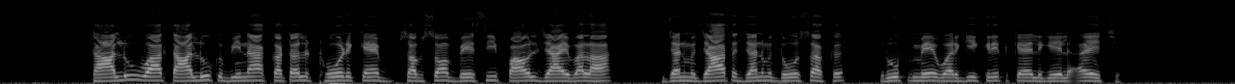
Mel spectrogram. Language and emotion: Maithili, neutral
